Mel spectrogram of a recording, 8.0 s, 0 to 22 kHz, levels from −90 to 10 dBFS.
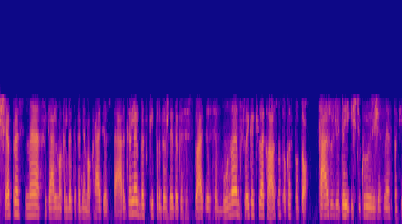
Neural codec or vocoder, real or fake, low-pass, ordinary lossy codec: codec, 16 kHz, 16 kbps, FunCodec, trained on Chinese and English, 50 frames a second; fake; 3.6 kHz; AAC, 24 kbps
